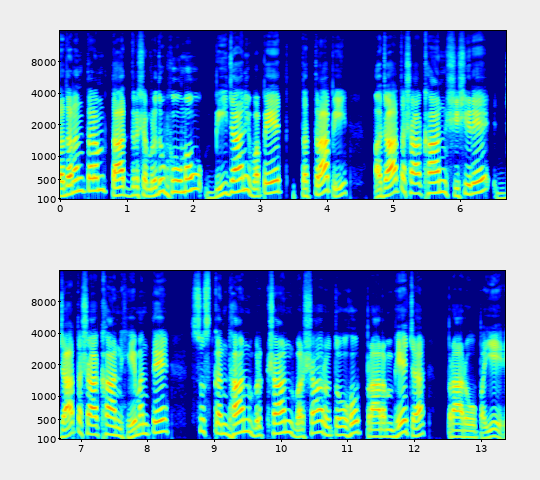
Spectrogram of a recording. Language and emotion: Sanskrit, neutral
